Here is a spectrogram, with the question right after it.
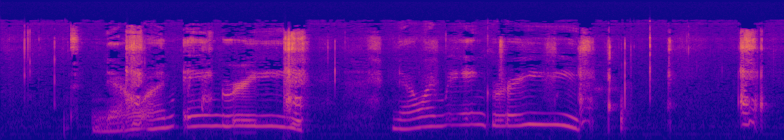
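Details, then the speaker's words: Hiccups in an infant who gets them several times a day: brief sharp hiccup clicks between fussy whimpers and babble. "hiccups makeups we don't like these hiccups oh goodness"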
